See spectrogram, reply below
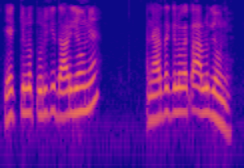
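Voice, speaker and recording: A woman voicing a sharp-tongued, nagging village mother in a cartoon comedy. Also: high voice, steady tone, no echo, clean studio sound, close to an everyday voice. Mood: scolding. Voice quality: nagging, scolding, rapid-fire.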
